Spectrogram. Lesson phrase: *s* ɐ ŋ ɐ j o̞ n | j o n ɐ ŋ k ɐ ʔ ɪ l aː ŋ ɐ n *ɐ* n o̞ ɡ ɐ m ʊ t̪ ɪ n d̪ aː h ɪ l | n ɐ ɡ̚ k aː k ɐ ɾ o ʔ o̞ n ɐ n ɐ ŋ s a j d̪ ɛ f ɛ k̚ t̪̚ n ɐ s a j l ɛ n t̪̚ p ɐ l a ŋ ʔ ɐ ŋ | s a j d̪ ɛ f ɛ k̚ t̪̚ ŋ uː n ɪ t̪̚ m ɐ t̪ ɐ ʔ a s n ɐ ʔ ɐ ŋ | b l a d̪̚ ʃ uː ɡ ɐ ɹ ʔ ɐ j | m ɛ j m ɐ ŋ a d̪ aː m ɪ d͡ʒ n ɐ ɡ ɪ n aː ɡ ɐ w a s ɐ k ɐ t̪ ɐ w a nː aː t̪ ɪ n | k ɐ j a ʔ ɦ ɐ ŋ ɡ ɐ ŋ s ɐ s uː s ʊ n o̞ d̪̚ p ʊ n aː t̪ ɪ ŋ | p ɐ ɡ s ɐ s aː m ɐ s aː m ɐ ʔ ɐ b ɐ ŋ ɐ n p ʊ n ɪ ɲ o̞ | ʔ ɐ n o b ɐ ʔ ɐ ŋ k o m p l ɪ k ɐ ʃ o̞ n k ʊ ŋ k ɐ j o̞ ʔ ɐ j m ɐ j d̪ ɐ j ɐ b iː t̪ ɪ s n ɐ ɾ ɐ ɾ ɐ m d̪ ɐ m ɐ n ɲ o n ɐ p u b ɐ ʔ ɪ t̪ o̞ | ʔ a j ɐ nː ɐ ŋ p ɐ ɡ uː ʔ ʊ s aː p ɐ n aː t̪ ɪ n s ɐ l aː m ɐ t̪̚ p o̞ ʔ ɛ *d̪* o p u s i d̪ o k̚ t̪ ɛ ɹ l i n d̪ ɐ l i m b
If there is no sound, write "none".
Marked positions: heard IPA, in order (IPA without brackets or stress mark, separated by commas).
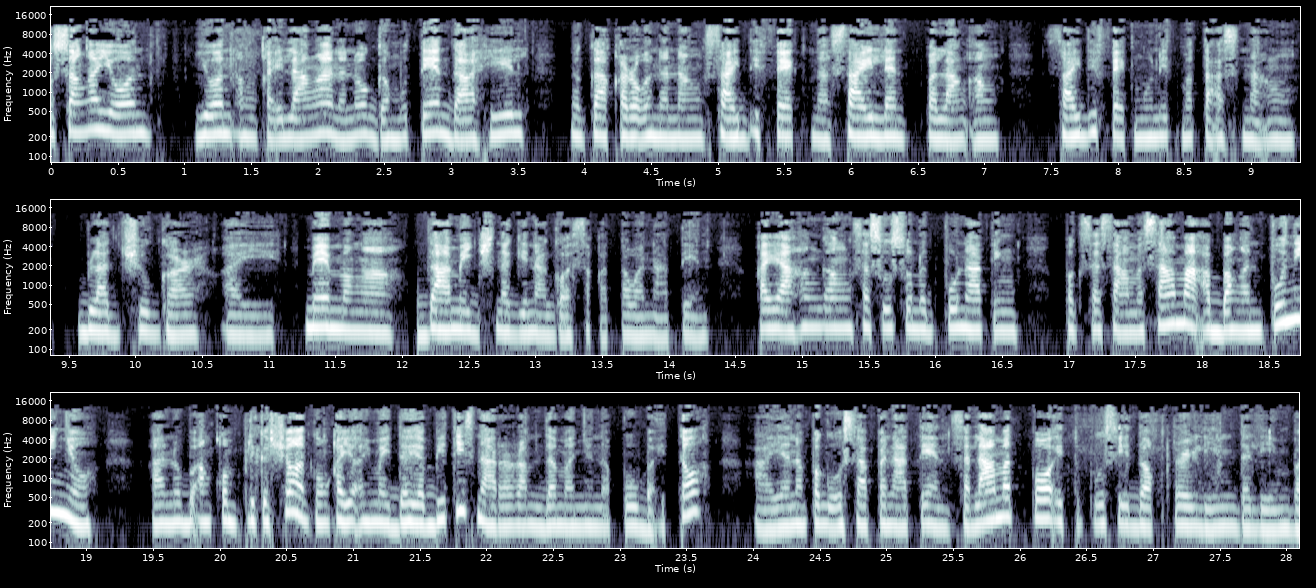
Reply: s, ɐ, t̪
